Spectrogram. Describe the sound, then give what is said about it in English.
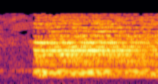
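An Amtrak Midwest passenger train with eight double-decker cars, pulling in to stop, blares its horn loud and steady, starting abruptly after a half-second of low rumble and holding its chord for about two seconds with no talking. “It's not really necessary when you're stopping to blow the horn, but why not? It's a big train.”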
